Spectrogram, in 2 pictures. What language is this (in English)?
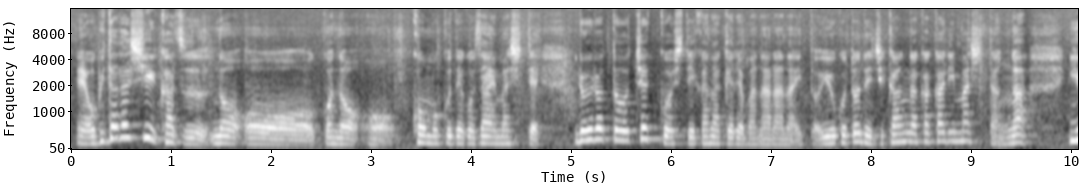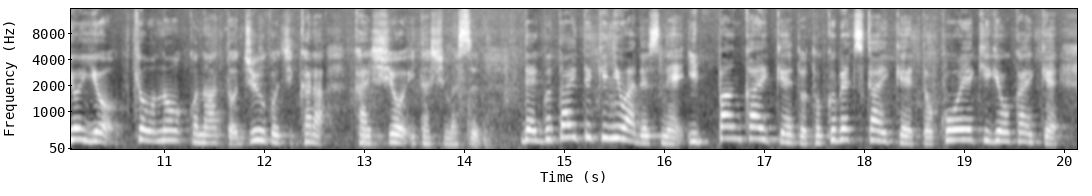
Japanese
